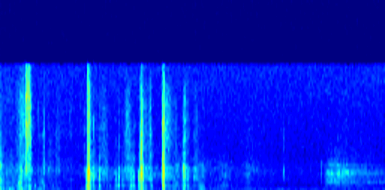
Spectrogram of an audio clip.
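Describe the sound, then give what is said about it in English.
A deck of playing cards is shuffled during a card trick after a chosen card is slipped back in: a quick run of sharp, papery snaps and clicks at an uneven pace, followed by a softer, brief riffling whir. No one speaks. “Okay, and now that everybody's done, you can slip it back in the deck. Thank you. And I'll shuffle a few times.”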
